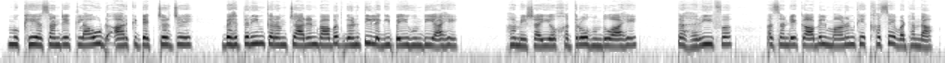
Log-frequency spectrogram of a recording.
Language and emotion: Sindhi, fearful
